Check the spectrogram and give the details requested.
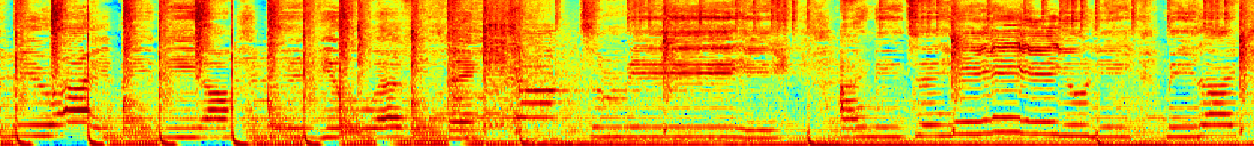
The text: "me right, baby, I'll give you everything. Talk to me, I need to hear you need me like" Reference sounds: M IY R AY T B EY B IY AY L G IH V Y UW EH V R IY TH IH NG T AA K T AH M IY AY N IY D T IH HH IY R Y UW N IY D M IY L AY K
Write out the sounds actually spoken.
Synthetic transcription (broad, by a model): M IY R AY T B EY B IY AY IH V Y UW EH V R IY TH IH NG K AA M T AH M IY AY N IY D T IH HH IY Y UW N IY D M IY L AY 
